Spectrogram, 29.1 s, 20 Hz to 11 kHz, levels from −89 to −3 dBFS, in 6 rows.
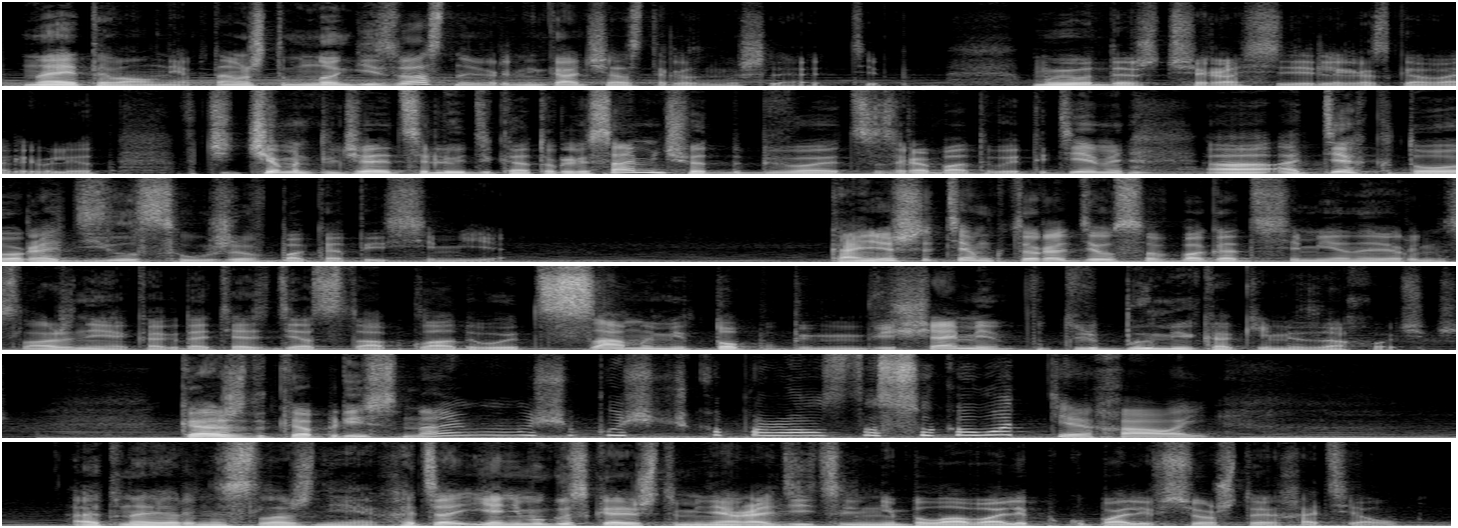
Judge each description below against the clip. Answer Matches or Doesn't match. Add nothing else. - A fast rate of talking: Matches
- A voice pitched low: Matches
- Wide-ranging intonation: Matches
